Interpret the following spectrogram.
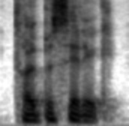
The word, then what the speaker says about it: copacetic: It is pronounced copacetic.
